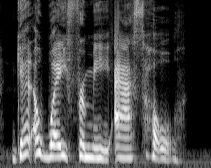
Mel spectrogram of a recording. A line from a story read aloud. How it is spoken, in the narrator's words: She screamed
